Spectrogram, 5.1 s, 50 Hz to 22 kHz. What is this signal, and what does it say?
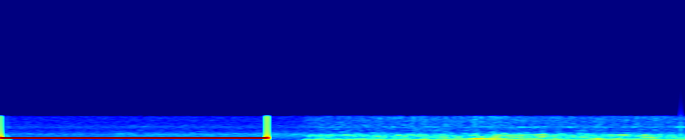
Ringback tone (North America), 440 + 480 Hz.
